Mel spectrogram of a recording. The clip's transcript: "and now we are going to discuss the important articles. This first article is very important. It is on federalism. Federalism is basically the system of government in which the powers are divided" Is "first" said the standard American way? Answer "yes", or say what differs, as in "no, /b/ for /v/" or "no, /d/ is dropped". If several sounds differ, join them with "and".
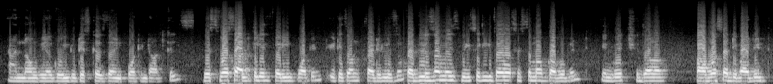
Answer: no, /t/ is dropped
